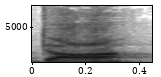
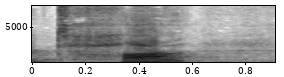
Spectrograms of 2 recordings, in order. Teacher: It's the same on both of these for the ah part, the vowel part, but for the formant transition and for the consonant part, the d versus the t sound, the biggest difference between these is what's called the voice onset time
